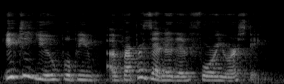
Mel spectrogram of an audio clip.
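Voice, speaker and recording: A woman's voice: mid-range voice, big pitch swings, fairly quick, reverberant, close to an everyday voice. A woman voicing an encouraging, orderly female elementary teacher in a storybook, announcing and explaining.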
